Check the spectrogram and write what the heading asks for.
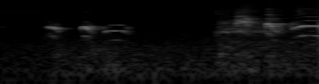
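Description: Birds singing, with two short bright chirps followed after a brief pause by a fuller burst of overlapping trills and warbles. No voices.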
